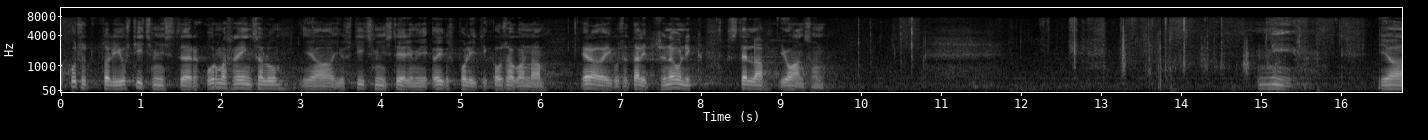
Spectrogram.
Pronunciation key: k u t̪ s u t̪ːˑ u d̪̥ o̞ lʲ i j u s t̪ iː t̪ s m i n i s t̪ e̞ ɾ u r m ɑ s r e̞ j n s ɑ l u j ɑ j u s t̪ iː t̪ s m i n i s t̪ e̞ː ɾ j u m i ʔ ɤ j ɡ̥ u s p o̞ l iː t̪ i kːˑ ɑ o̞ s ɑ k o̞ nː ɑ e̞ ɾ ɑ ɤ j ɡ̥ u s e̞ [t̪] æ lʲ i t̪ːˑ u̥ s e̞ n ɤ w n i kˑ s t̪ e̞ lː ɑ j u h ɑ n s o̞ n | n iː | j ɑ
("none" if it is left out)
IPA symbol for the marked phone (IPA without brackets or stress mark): t̪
